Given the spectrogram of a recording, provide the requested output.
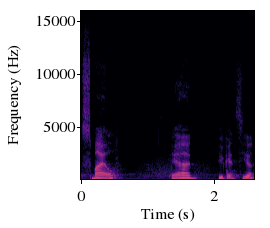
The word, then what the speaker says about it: SMYHL: So that's why it acronyms as SM YHL. So pronounces the same as smile.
